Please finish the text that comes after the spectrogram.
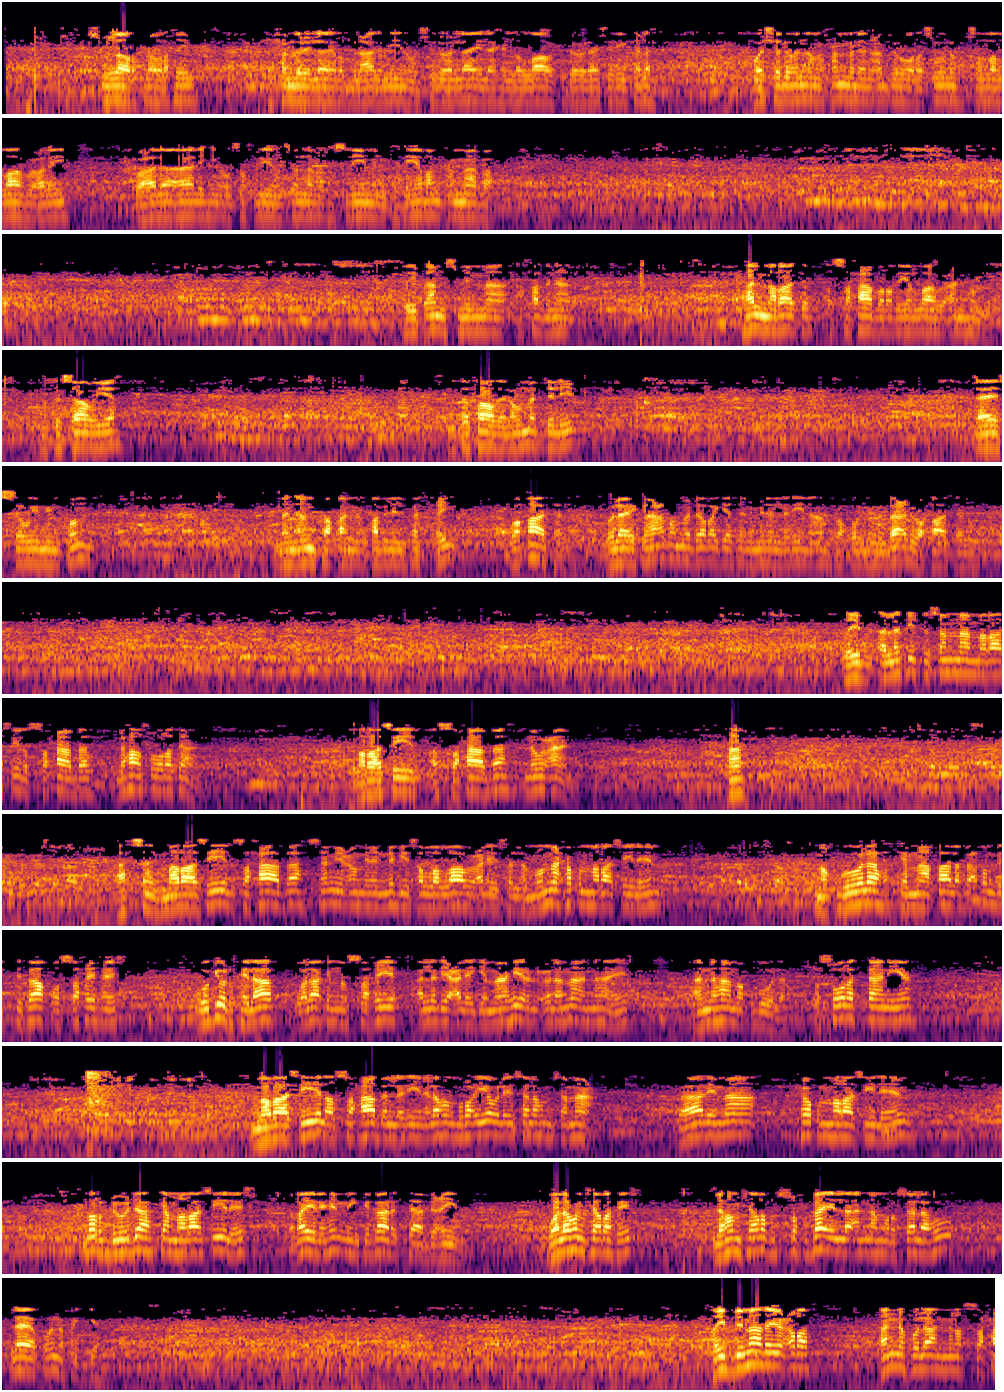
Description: الدرس الثامن والثلاثون من شرح كتاب نزهة النظر
ألقيت بدار الحديث السلفية للعلوم الشرعية بالضالع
